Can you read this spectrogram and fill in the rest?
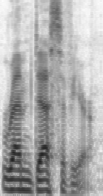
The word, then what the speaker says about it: remdesivir: Did I pronounce that drug correctly? – Remdesivir, yes.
